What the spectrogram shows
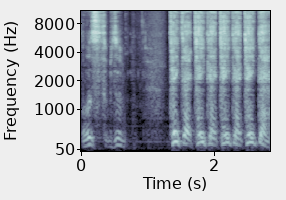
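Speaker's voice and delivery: soft voice with a heavy lisp. Trying impressions and adding more lisp: Tyson-ish voice with heavy lisp. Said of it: "If I did a little bit more of a lisp".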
